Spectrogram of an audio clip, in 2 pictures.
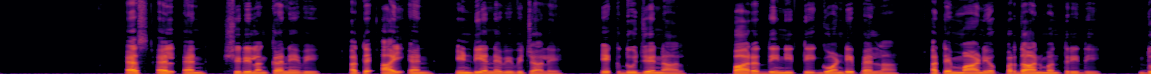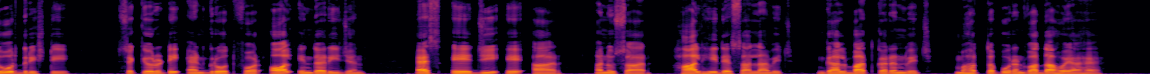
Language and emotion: Punjabi, neutral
